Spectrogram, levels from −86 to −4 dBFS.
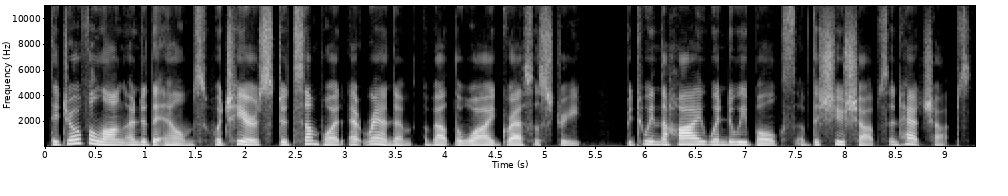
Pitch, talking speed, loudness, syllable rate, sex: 190 Hz, 185 wpm, -17 LUFS, 4.8 syllables/s, female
